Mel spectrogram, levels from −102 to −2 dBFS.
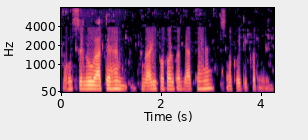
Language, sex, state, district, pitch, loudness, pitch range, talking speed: Hindi, male, Uttar Pradesh, Deoria, 130 Hz, -20 LUFS, 125-135 Hz, 210 wpm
